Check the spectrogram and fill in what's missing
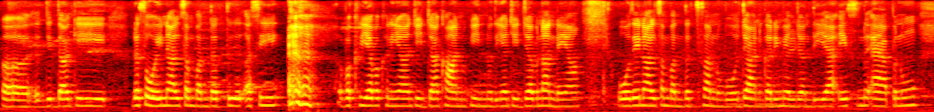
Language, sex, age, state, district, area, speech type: Punjabi, female, 30-45, Punjab, Jalandhar, urban, spontaneous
